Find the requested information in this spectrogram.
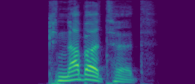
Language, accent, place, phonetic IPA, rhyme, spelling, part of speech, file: German, Germany, Berlin, [ˈknabɐtət], -abɐtət, knabbertet, verb, De-knabbertet.ogg
- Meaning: inflection of knabbern: 1. second-person plural preterite 2. second-person plural subjunctive II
